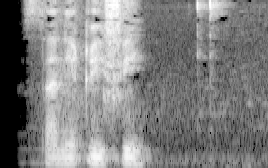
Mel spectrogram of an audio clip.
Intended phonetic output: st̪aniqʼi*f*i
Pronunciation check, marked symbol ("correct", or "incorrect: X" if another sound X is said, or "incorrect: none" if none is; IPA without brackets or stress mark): correct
